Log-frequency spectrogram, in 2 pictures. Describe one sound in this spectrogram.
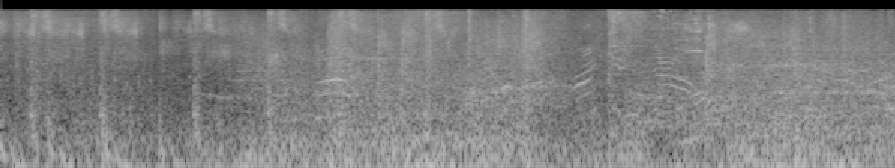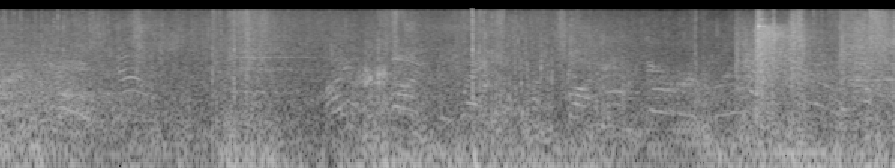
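Magic blasts and spell effects crackle and burst in a game fight.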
